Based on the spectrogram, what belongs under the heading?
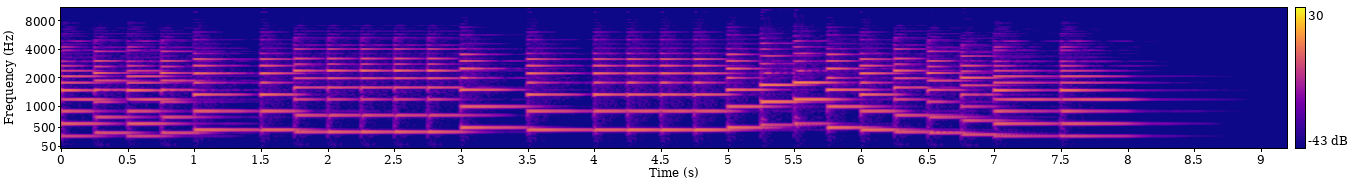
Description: Dantzakoa
ABD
